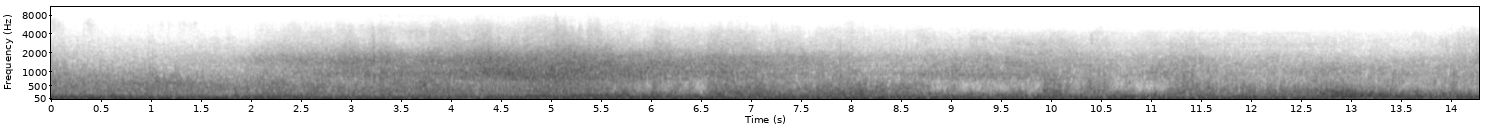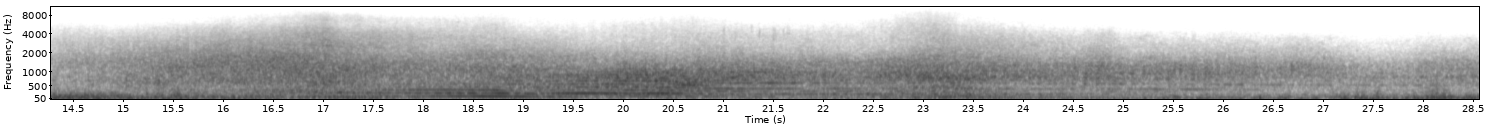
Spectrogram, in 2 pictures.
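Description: Wind rumbling on the microphone, with vehicles passing on a road: tyre noise swells and fades several times, and in the second half an engine hum comes and goes as one goes by.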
